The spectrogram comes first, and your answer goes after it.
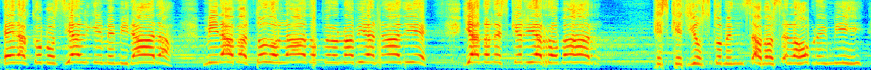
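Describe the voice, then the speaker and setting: High-voiced man preaching fervently. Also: little pitch movement, a little fast. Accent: Peruvian Spanish. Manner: fervent, emotional preaching with repeated phrases. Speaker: preacher giving a testimony. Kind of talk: testimony sermon. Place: church service.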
